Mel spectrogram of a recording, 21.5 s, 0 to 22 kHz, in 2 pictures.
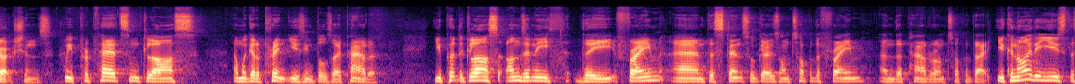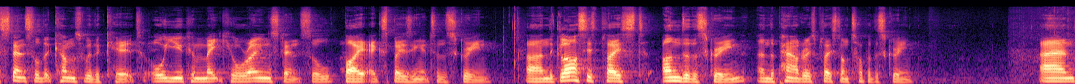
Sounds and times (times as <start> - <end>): Speech: 0.0 - 20.0, 21.2 - 21.5.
